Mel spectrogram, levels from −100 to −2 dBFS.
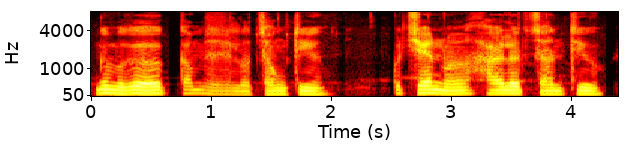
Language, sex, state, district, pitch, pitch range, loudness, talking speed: Wancho, male, Arunachal Pradesh, Longding, 120 Hz, 105-125 Hz, -18 LUFS, 190 wpm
